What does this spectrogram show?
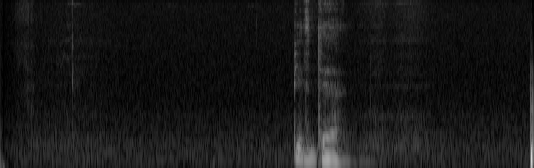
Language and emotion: Russian, neutral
